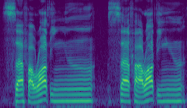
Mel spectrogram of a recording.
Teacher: सीन पतला, फा भी पतला, रा मोटा और ता भी पतला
